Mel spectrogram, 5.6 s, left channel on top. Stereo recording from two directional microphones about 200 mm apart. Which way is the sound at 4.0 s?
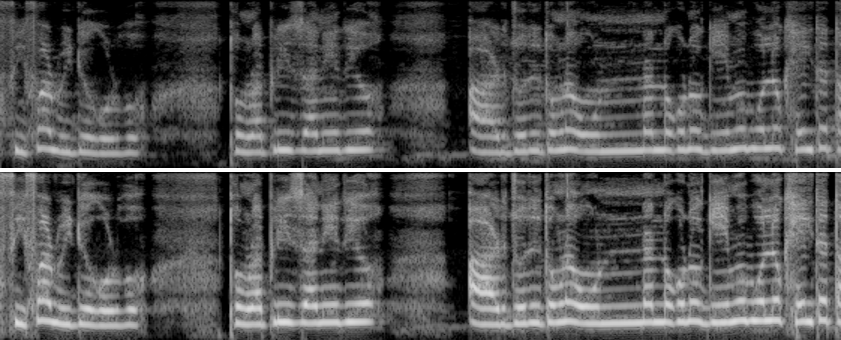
15° right (ahead or behind).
